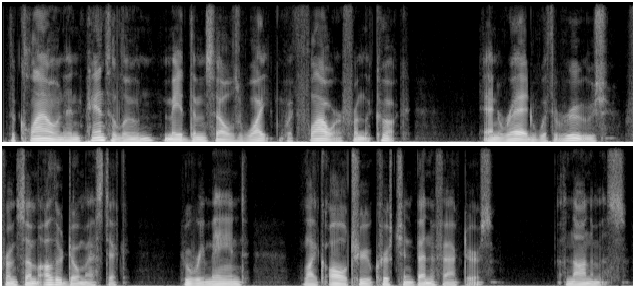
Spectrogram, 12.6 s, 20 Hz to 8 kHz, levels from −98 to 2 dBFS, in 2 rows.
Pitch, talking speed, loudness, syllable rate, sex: 105 Hz, 135 wpm, -19 LUFS, 4.0 syllables/s, male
